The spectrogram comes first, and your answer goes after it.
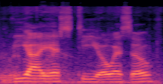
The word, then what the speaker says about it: Vistoso: V I S T O S O.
